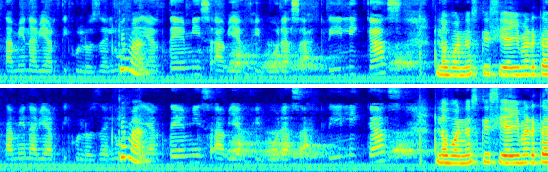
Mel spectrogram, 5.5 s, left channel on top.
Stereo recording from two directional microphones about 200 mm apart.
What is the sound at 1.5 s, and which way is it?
A woman's voice, 35° left (ahead or behind).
